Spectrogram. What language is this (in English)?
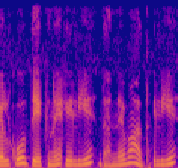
Hindi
